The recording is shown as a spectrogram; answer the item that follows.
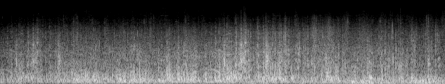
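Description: Many cavalry horses galloping past together: a steady, dense drumming of hooves.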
